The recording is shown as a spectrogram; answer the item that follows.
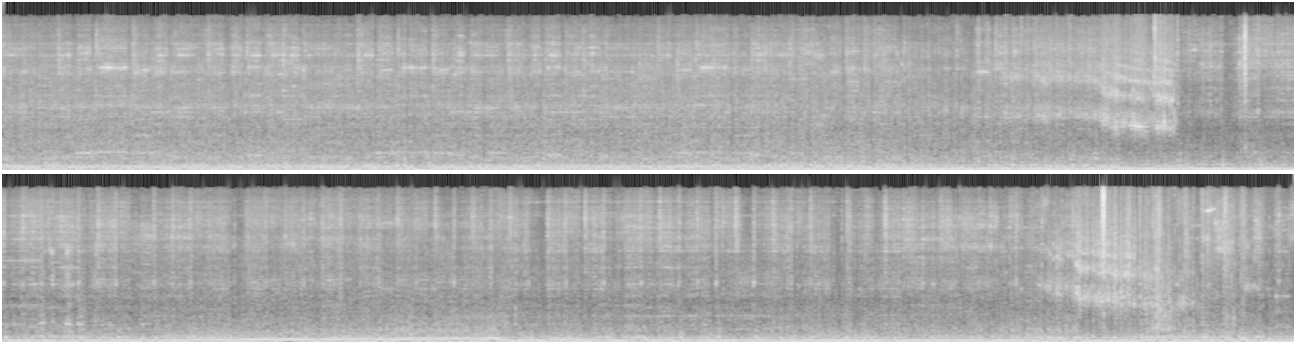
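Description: Steady drone of engine and road noise inside a moving car's cabin, with music playing over it. Halfway through, a falling sweep cuts off abruptly and the sound changes; a second falling sweep comes near the end.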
